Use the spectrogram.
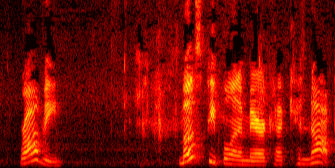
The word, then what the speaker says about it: Ravi: It's pronounced Ravi with a soft ra and a strong V. In Sanskrit, it means the sun. In America, people call me Ravi with the stress on the first syllable.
